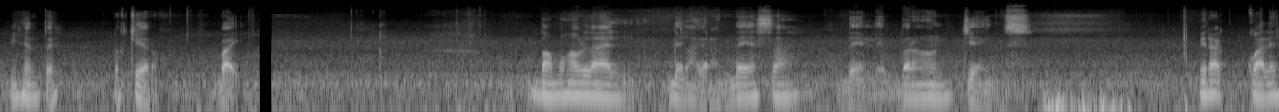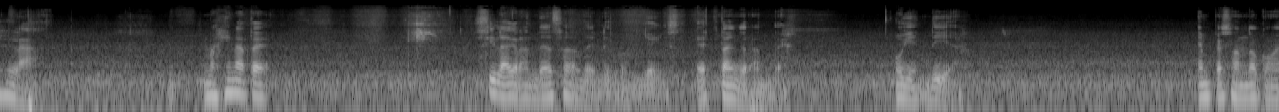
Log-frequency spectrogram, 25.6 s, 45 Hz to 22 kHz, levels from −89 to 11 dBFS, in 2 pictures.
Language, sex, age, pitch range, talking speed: Spanish, male, 20-39, 90-110 Hz, 75 wpm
